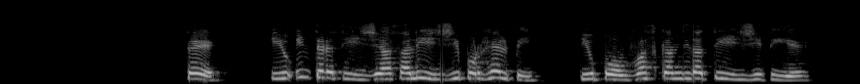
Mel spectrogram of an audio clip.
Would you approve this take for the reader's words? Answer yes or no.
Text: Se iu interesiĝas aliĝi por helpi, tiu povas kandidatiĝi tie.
yes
